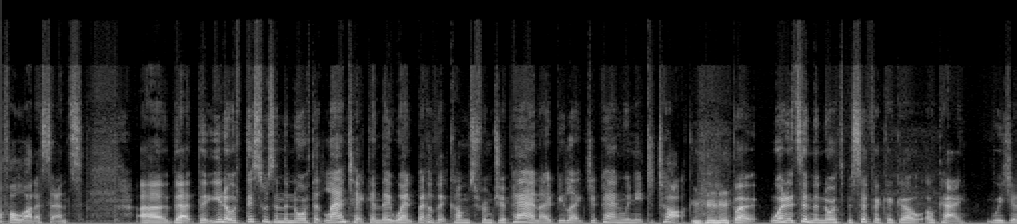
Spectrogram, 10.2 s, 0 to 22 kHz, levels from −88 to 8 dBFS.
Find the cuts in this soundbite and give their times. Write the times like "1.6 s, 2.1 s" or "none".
4.2 s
